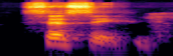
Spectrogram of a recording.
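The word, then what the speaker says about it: Sissi: Now, real quick, and I don't know if this will help you remember how to pronounce her name, but Sissy.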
